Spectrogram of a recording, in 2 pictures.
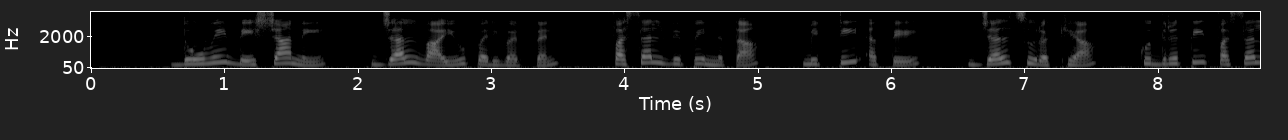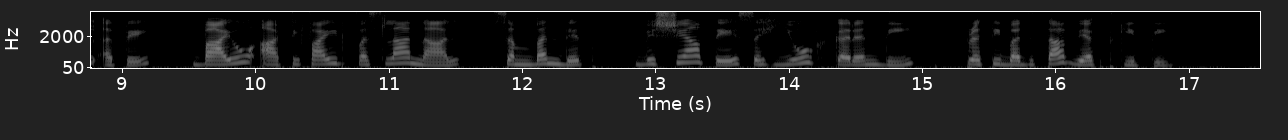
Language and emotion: Punjabi, neutral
